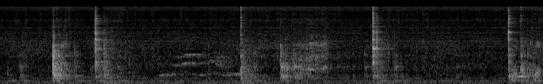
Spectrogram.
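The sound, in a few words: chicken filling frying in oil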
